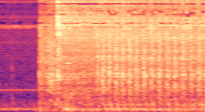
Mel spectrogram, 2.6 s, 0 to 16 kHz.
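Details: Ford Explorer 5-speed 4x4 that sat about three years with bad gas: steady starter cranking, engine almost catching a few times but never firing; fuel pump sounds strong but keeps running when primed instead of shutting off.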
